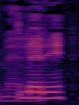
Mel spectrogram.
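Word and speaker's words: Mitte: And just in RJ, I don't know how to pronounce Mitty. – His last name. – I think it's Mitty.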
